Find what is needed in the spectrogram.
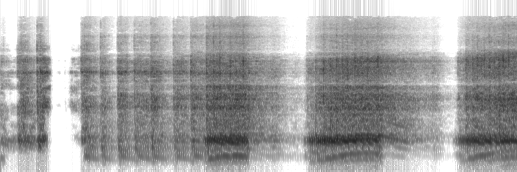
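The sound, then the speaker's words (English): A person's voice imitates a chainsaw, sputtering briefly before several loud revving bursts that rise and drop in pitch, with short pauses between them. “It's like putting a chainsaw”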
